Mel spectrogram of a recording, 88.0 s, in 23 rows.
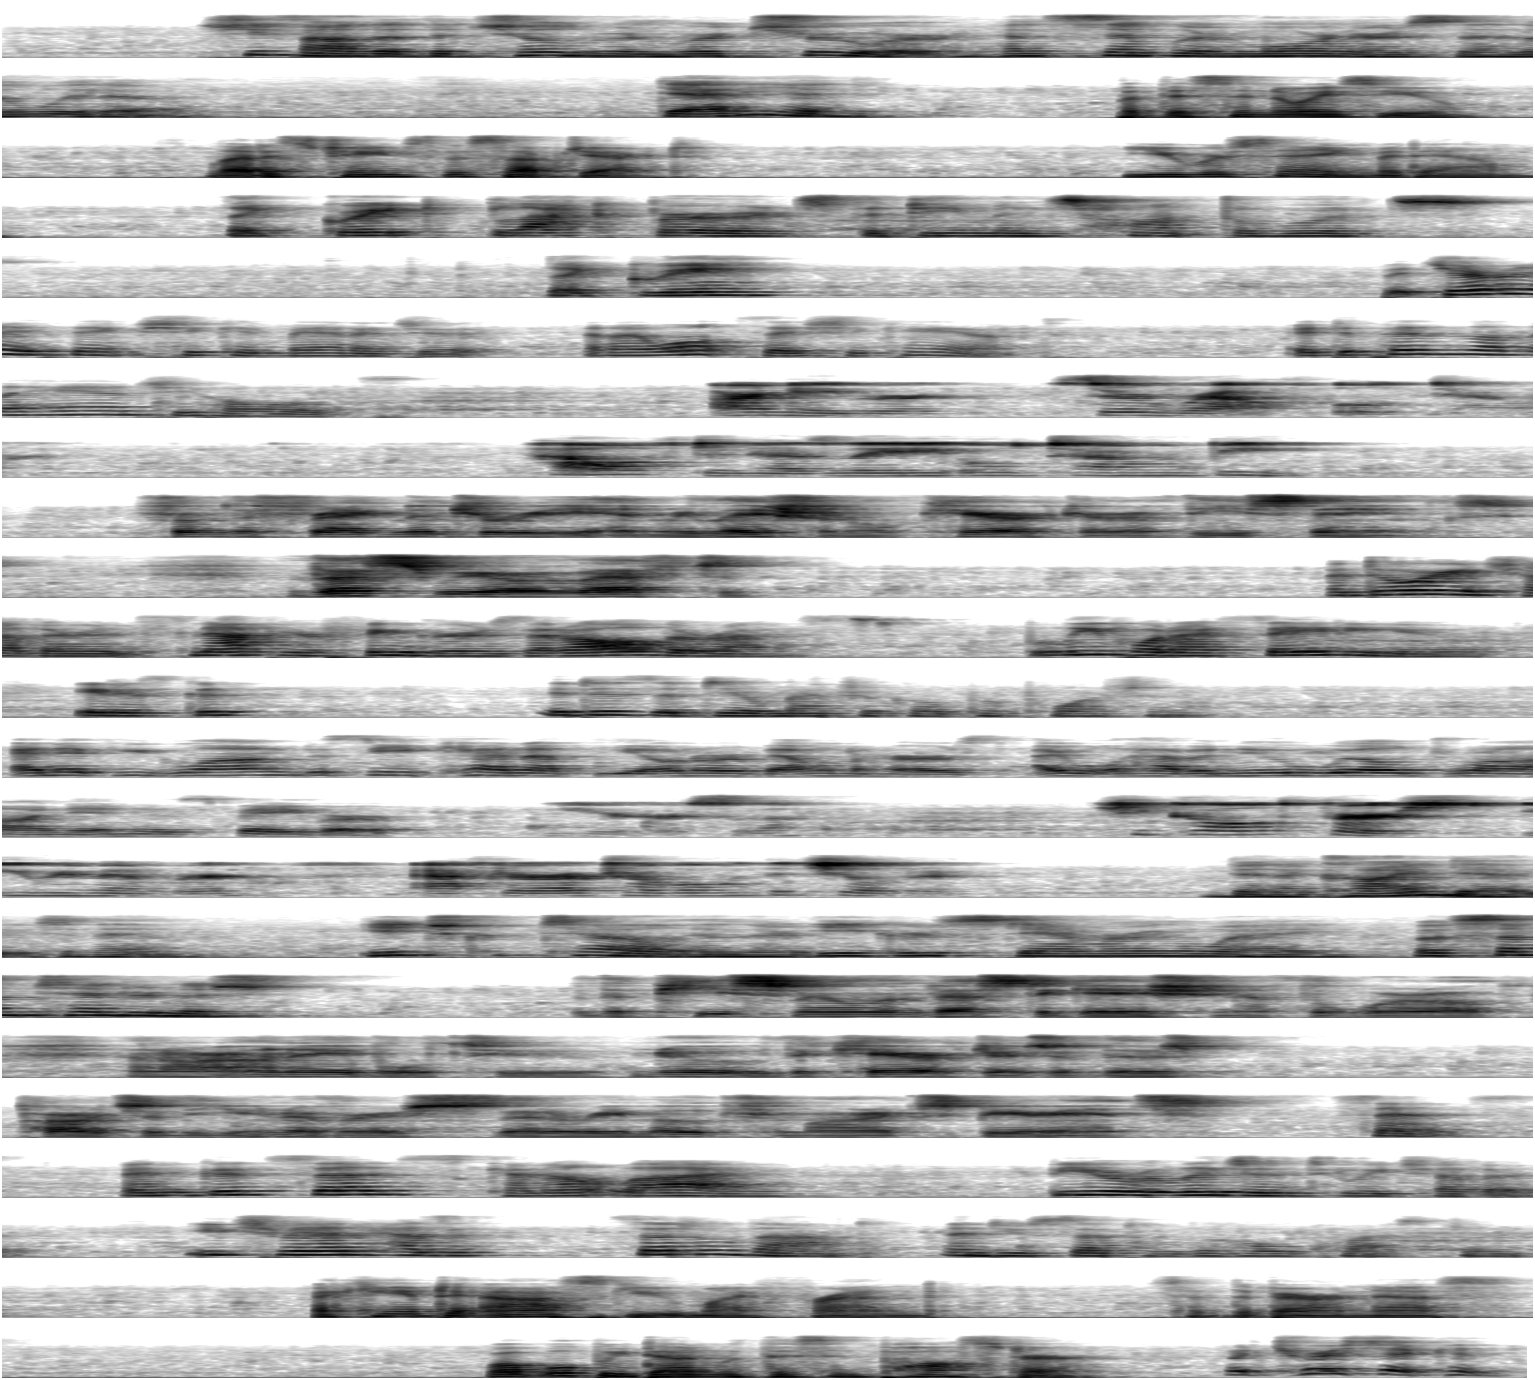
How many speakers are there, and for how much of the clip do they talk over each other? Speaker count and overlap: nine, no overlap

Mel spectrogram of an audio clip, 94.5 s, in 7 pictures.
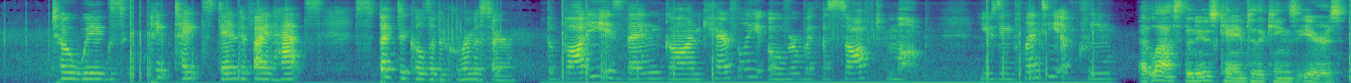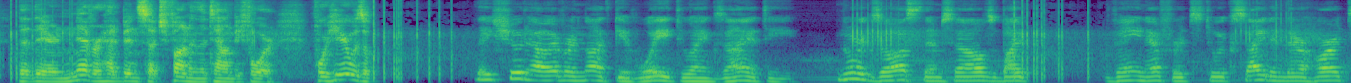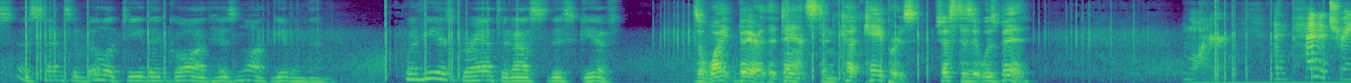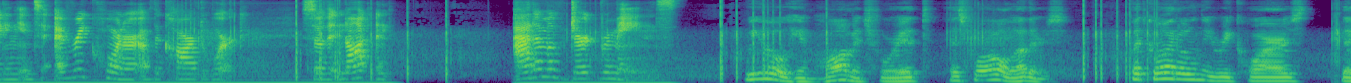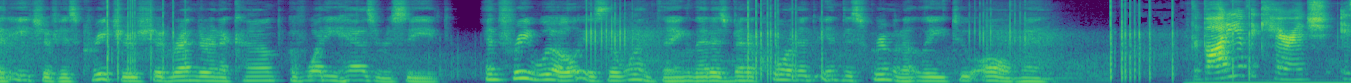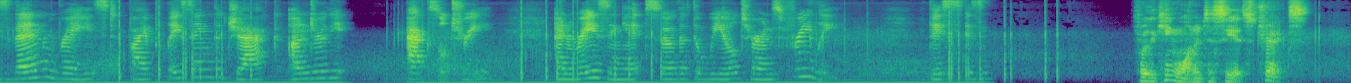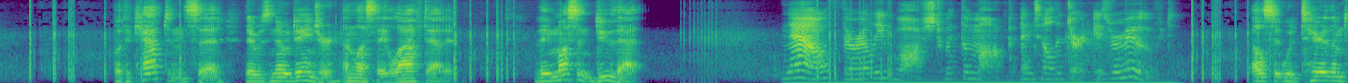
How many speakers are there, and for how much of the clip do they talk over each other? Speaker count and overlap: four, no overlap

